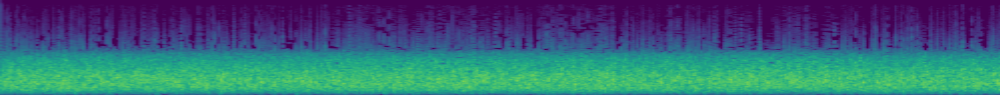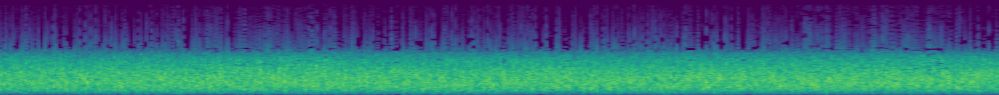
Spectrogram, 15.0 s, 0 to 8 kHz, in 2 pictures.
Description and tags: radio noise 4
Another radio noise recorded in 80m band.
80m, ic-r20, noise, radio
